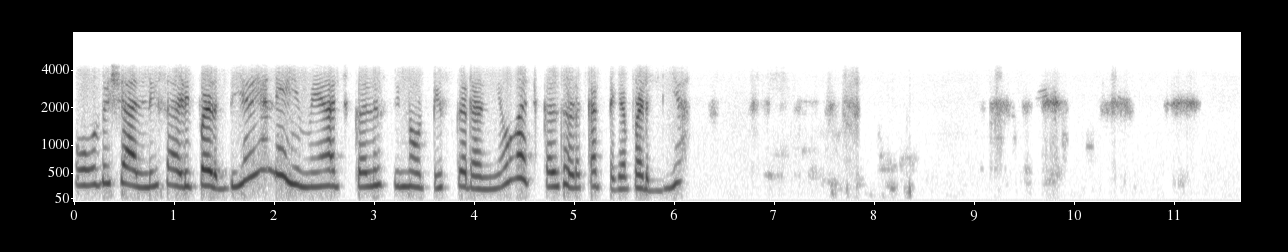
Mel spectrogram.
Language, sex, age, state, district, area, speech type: Dogri, female, 18-30, Jammu and Kashmir, Udhampur, urban, conversation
